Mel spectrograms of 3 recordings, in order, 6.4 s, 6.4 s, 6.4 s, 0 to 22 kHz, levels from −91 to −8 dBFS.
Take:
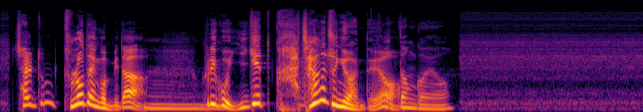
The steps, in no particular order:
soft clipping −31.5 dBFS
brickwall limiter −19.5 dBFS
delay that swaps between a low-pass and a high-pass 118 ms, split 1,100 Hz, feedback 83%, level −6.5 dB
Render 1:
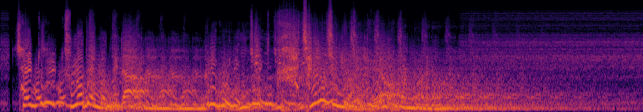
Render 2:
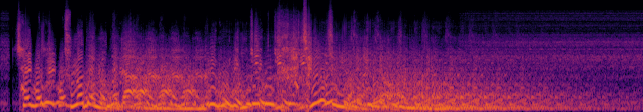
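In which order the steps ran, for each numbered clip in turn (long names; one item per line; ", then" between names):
brickwall limiter, then delay that swaps between a low-pass and a high-pass, then soft clipping
delay that swaps between a low-pass and a high-pass, then brickwall limiter, then soft clipping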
